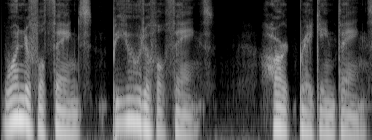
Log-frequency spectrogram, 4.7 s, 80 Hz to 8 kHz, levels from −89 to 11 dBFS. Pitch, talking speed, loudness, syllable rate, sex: 110 Hz, 90 wpm, -18 LUFS, 3.2 syllables/s, male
